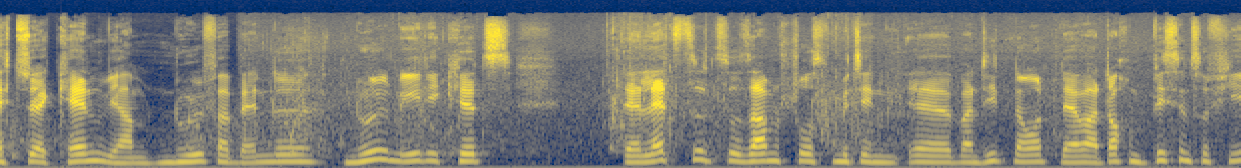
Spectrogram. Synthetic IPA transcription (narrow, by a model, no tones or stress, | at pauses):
aɪçtt͡suɛɐkʰɛnənviːɐhaːbm̩nʊlfɛɐbɛndənʊlmeːdikʰɪts | d̥eːɐlɛt͡stət͡suzamənʃtoːsmɪt̚d̥eːnɛːbandiːtn̩ʔɔɐtn̩d̥eːɐvaːɐdɔχnbɪsçənt͡sufiː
